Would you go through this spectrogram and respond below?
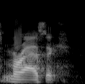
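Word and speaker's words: Mrázek: Uh, Flyers acquiring Peter Mazurek from. Uh, is it, did I say that right? Peter Mazurek from. – Uh, no, it's Mrazek.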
